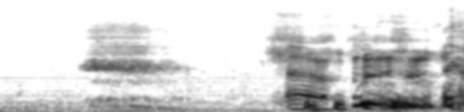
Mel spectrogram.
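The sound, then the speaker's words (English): A single short, raspy cough from laughter bursts out near the start, followed after a brief pause by a voice speaking or laughing. “has to stop for a second to cough out a from laughter.”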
